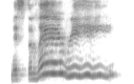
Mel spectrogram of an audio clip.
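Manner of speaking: slow, drawn-out singsong calling voice.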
